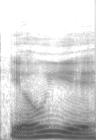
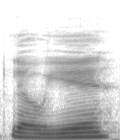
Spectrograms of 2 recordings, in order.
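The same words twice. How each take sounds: Both takes have the same delivery.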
